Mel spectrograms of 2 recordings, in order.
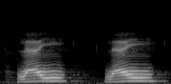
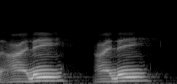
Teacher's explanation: antara Fatah dengan ya ketemu Ya Sukun harus smooth atau halus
